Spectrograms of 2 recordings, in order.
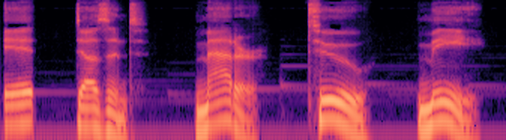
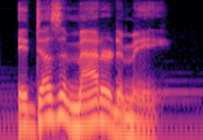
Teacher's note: Beats on matter and me. And there's a flap in the middle of matter, which we should mention.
